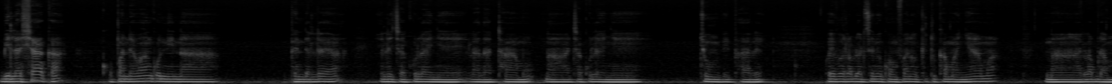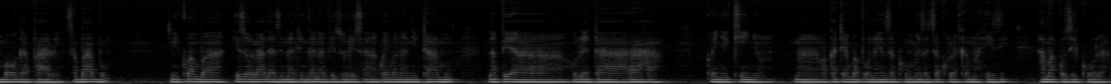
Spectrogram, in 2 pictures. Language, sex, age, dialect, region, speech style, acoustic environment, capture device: Swahili, male, 25-34, Kenya - Nairobi Sheng-influenced, Kenya, relaxed, silence, desktop / Windows / Chrome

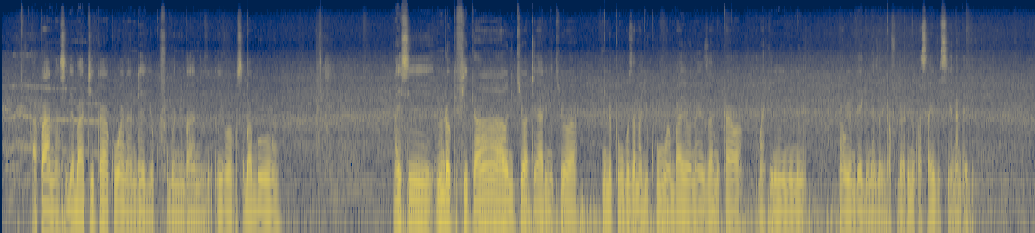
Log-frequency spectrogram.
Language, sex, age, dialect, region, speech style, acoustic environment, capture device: Swahili, male, 25-34, Kenya - Nairobi Sheng-influenced, Kenya, happy, people talking; traffic; construction; nature, mobile / Linux / Chrome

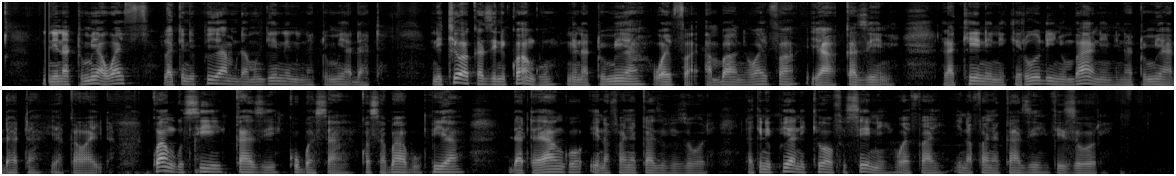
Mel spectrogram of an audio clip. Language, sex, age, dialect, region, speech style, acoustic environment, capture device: Swahili, male, 35-44, Tanzania - Dar es Salaam, Tanzania, anxious, music, desktop / Linux / Chrome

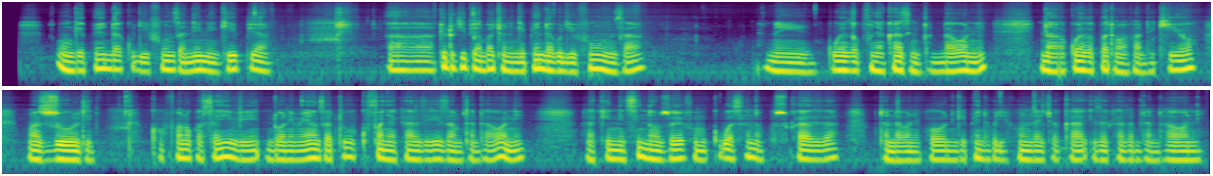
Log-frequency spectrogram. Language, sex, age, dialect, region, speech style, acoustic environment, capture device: Swahili, male, 25-34, Tanzania - Dar es Salaam, Tanzania, happy; relaxed, nature; silence; music; people talking; appliances, mobile / Linux / Chrome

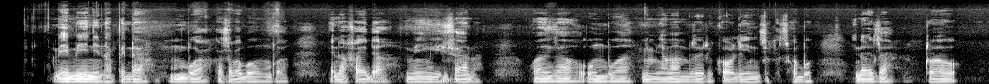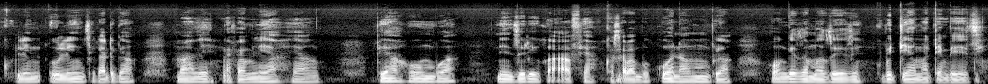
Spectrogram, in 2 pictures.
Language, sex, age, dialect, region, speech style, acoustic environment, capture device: Swahili, male, 18-24, Kenya - Nairobi Sheng-influenced, Kenya, relaxed; focused, silence, mobile / Linux / Chrome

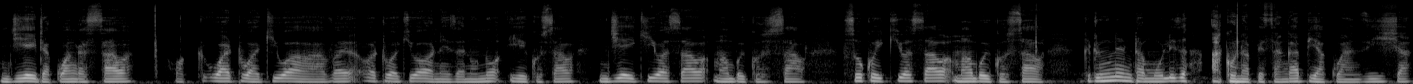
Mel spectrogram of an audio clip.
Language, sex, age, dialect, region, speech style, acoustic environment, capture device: Swahili, male, 18-24, Kenya - Nairobi Sheng-influenced, Kenya, excited; focused, appliances; music, desktop / Windows / Chrome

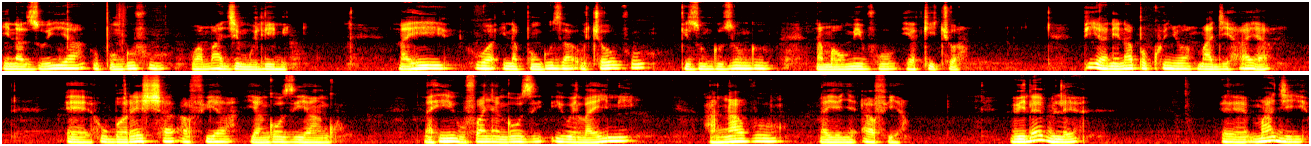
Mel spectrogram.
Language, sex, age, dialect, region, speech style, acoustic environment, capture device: Swahili, male, 25-34, Kenya - Nairobi Sheng-influenced, Kenya, relaxed; excited, silence, mobile / Linux / Chrome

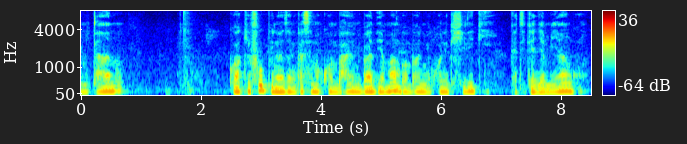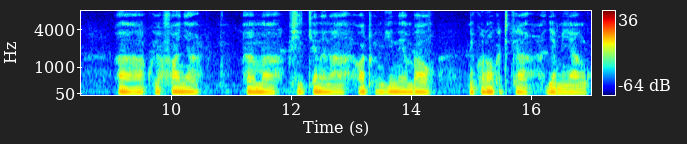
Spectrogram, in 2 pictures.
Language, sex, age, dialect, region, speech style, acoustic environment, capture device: Swahili, male, 45-54, Kenya - Nairobi Sheng-influenced, Kenya, relaxed; happy, silence; nature, desktop / Linux / Chrome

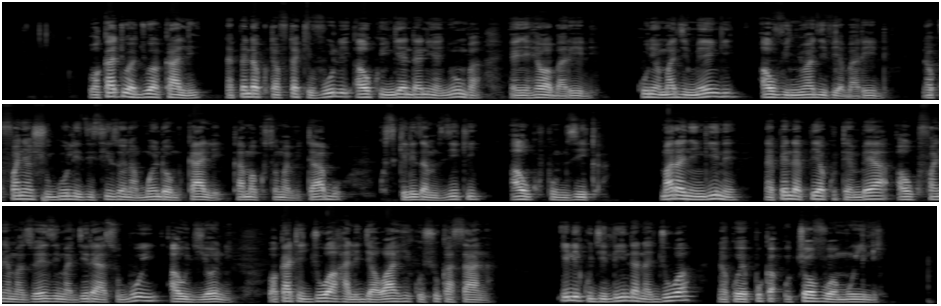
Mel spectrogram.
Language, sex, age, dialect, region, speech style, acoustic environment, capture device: Swahili, male, 25-34, Kenya - Mombasa, Kenya, relaxed, silence, mobile / Linux / Chrome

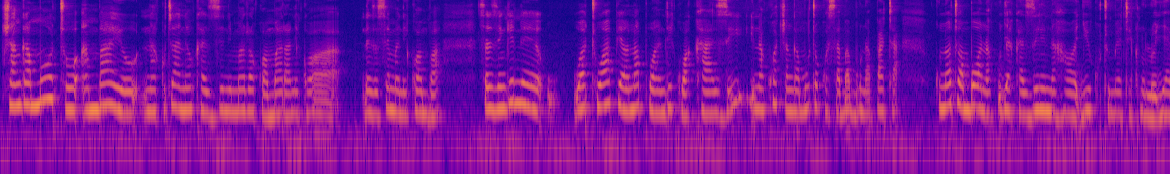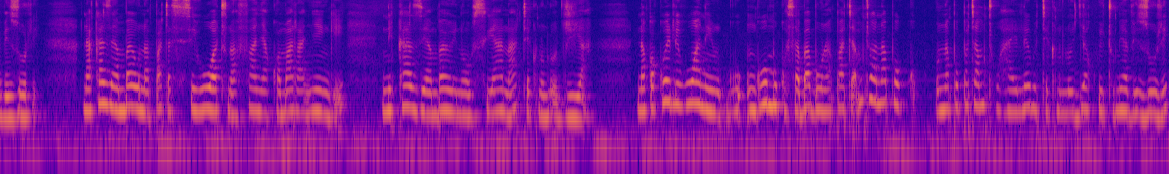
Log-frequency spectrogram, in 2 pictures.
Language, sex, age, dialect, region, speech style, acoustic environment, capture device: Swahili, female, 25-34, Kenya - Mombasa, Kenya, excited; focused, silence, desktop / Windows / Chrome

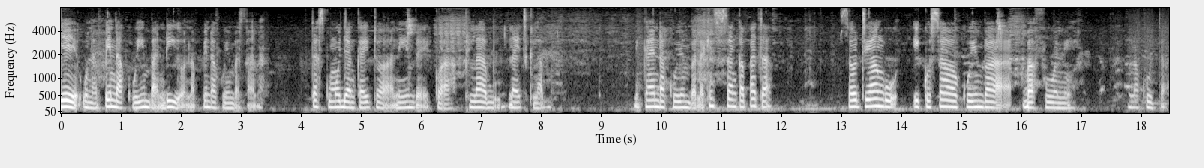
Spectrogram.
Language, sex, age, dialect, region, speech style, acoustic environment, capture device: Swahili, female, 18-24, Kenya - Nairobi Sheng-influenced, Kenya, relaxed, nature; silence; people talking, mobile / Linux / Chrome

